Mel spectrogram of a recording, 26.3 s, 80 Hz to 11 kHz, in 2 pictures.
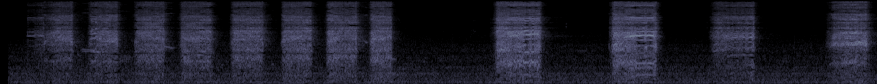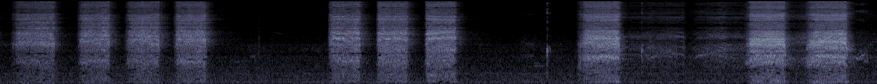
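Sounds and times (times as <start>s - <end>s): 
cockatoo: 0.4s - 6.0s, 7.4s - 8.2s, 9.1s - 10.0s, 12.4s - 17.1s, 18.1s - 20.1s, 21.0s - 26.3s.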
